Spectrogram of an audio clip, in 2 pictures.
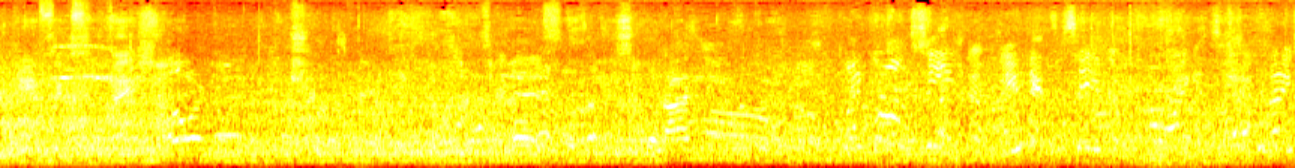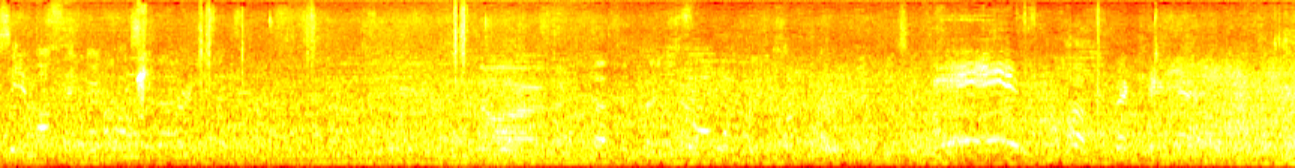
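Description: A large crowd chatters outdoors all around.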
